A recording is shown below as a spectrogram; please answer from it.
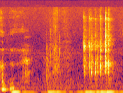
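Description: Faint typing on a computer keyboard: a few quick clusters of keystrokes.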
